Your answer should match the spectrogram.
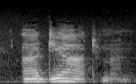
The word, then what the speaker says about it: Adhyatman: The next word has an aspirated D followed by a Y, which most people have difficulty in pronouncing. Thus, Adhyatman, the Supreme Self.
